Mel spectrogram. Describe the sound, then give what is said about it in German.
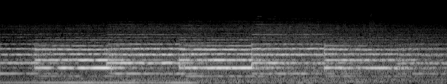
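A German two-tone emergency vehicle siren horn alternates steadily between a higher and a lower note, loud and continuous, with a low rumble beneath the first half. “Das Einsatzhorn der Einsatzwagen wird auch Folgetonhorn genannt, weil es aus zwei verschiedenen Tönen besteht, die aufeinander folgen.”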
